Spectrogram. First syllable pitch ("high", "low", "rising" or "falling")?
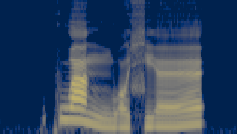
falling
